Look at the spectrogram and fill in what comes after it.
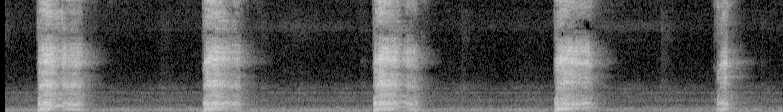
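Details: A dog named Rodeo coughing again: five harsh, short coughs, each separated by a pause of one to two seconds.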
